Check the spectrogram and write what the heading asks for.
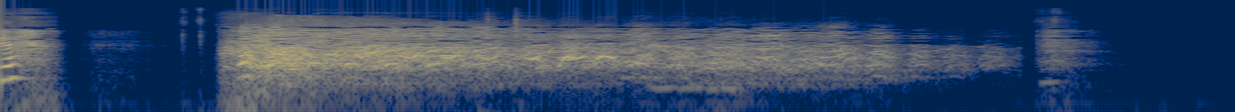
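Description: A burst of laughter that starts abruptly about a second in, loudest at its onset, and fades away over about four seconds.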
